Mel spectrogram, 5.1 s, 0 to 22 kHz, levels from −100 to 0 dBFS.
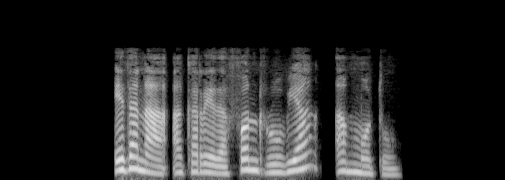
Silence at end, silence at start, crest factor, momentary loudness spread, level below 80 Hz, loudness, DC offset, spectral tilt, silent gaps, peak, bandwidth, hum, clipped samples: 1.05 s; 1.15 s; 20 dB; 12 LU; -64 dBFS; -19 LUFS; under 0.1%; -6.5 dB/octave; 3.21-3.35 s; -2 dBFS; 7.2 kHz; none; under 0.1%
